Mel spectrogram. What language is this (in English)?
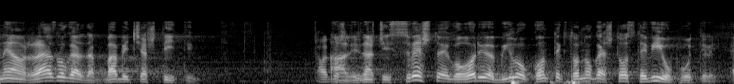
Serbian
